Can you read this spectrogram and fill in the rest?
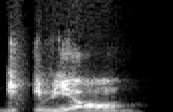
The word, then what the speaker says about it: Giveon: It's uh, I think you pronounce his name, Giveon, uh, G I V E O N. Uh, uh, that is correct.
